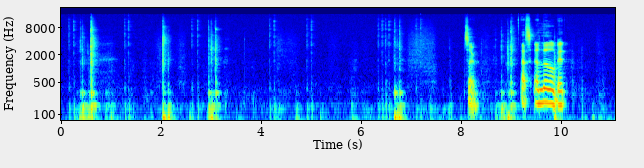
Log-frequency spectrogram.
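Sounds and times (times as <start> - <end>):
keyboard keys clicking: 2.0 - 3.2.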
